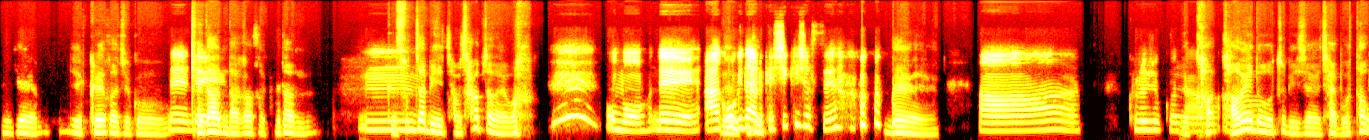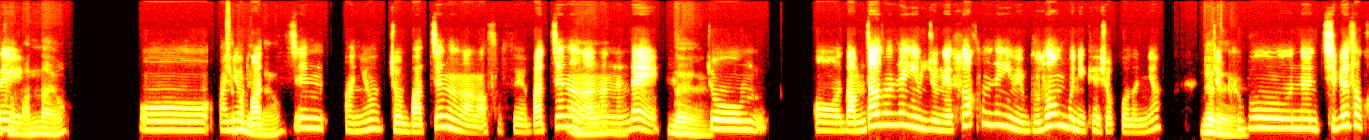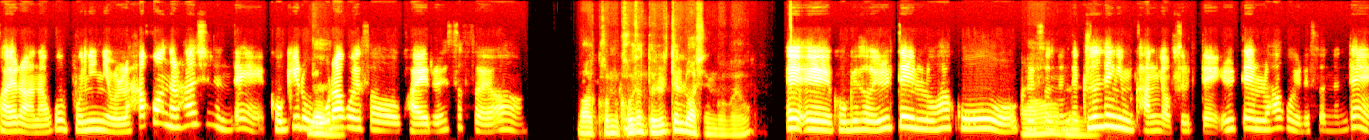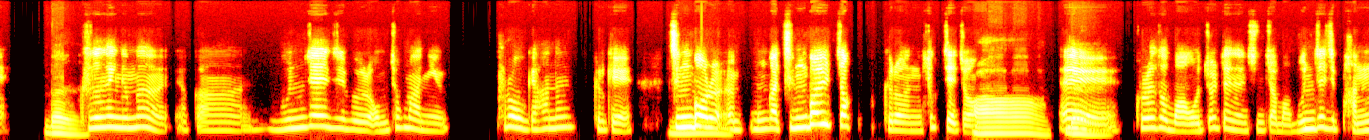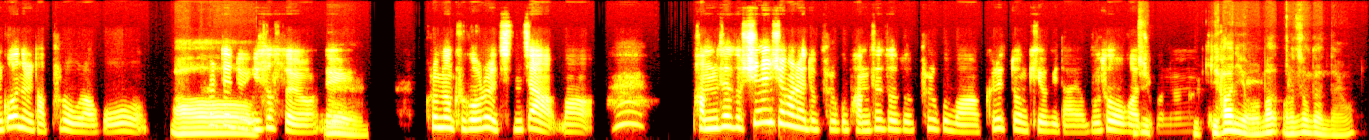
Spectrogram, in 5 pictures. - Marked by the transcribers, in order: laugh; gasp; laugh; other background noise; tapping
- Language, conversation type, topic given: Korean, unstructured, 과외는 꼭 필요한가요, 아니면 오히려 부담이 되나요?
